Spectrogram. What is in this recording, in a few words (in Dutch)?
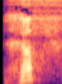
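"gaf", Dutch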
